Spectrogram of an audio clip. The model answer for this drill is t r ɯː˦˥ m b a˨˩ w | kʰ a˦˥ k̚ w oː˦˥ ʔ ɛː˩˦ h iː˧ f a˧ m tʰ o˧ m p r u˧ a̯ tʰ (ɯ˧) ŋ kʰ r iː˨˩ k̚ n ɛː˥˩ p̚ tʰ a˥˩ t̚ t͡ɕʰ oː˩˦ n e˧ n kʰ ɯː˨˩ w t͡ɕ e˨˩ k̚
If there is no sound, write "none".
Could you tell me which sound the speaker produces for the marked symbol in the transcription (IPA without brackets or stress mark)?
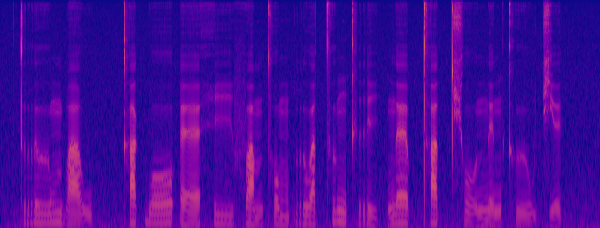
ɯ˥˩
